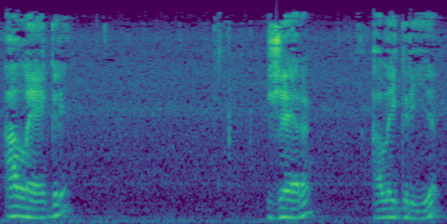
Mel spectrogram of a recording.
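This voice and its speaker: A man's voice: medium pitch, drawn-out words, slight background noise. A man teaching a grammar lesson, explaining step by step and often checking in with the listener.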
